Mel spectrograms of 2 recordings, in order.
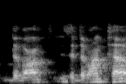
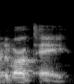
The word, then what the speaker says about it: Devonta: I mean, is it Devonta or Devontae? I think it's pronounced either way. It ends in an A, so they call him Devontae or Devonta.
